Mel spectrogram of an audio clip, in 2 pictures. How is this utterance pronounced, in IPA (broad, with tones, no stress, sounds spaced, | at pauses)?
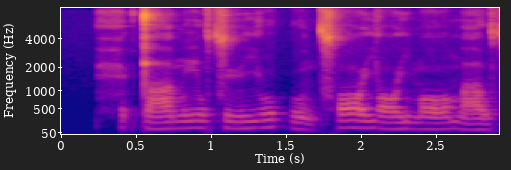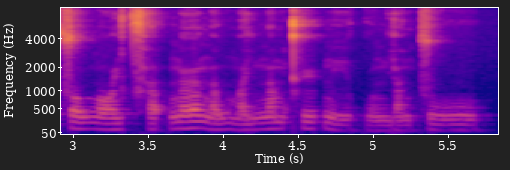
h ɪ˨˥ k̚ t̪ aː˨˧ m iː˧ w t͡s yː˧ j uː˥ k̚ uː˨˩ n t͡sʰ ɔː˥ j ɔː˧ j m ɔː˨˥ m aː˨ w t͡s o˧ w ŋ ɔː˨ j t͡sʰ ɐ˨˥ p̚ ŋ œː˥ ŋ ɐ˨˥ w m ɐ˨˥ j ŋ ɐ˥ m kʰ yː˥ k̚ m iː˨ kʷ ɐ˨˧ ŋ j ɐ˧ n t͡s uː˧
